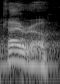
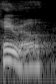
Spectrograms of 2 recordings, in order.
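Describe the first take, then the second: First: The name is said the outsider's way. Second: The name is said the local regional way. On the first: The speaker is from somewhere else. "the people from somewhere else called it Cairo" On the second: The speaker is from the area. "the people from Illinois and Missouri called it Cairo"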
